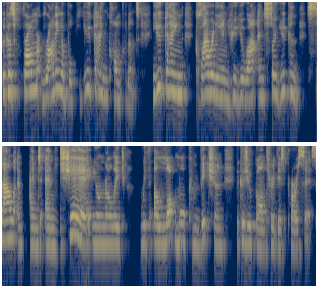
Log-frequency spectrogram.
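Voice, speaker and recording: A woman speaks at a fairly slow pace with a fairly high pitch. She has an unremarkable speaking voice and ordinary pitch variation. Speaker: business coach and publisher. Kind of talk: webinar masterclass presentation.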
